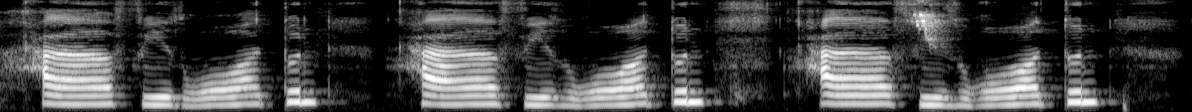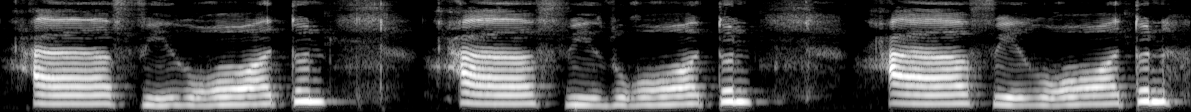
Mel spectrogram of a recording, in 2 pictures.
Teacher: क़ानिततुन क़ानिततुन क़ानिततुन क़ानिततुन क़ानिततुन क़ानिततुन क़ानिततुन हाफ़िज़ातुन हाफ़िज़ातुन हाफ़िज़ातुन। अब ज़ा मोटा है और ता दो पेश्तुन, ता पतला है।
